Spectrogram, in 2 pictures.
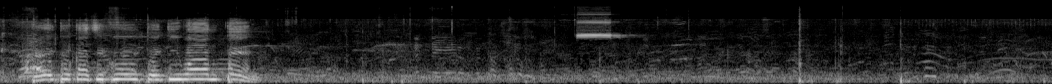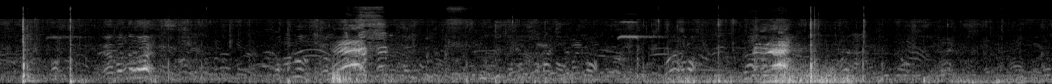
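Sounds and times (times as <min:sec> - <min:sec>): crowd chatter: 0:00.0 - 0:21.0
shrill referee whistle: 0:05.8 - 0:06.4, 0:16.7 - 0:17.1.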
